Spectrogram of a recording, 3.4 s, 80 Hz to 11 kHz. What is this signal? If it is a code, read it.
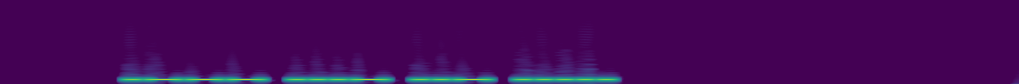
Morse code, heard as a keyed tone, about 36 wpm, 700 Hz. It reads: JVU5
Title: Four Challenging Letter-Number Combinations 35wpm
